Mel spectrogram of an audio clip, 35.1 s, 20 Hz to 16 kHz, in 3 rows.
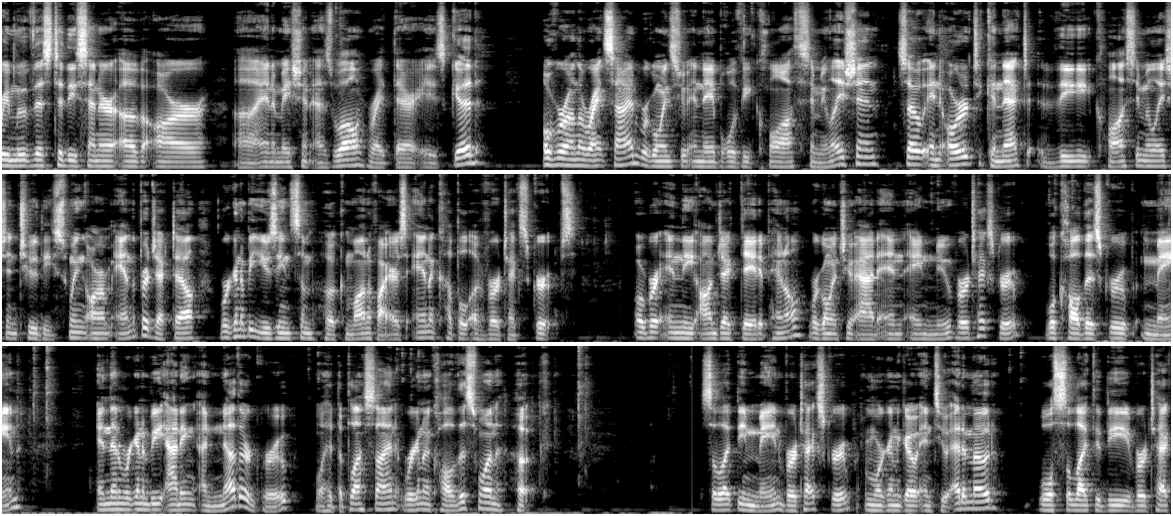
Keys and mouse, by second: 0.0 g, 0.3 y, 3.5 click, 4.9 middle click, 7.3 click, 20.9 click, 22.1 click, 22.2 click, 22.6-23.7 shift+middle drag, 26.4 middle click, 27.3 middle click, 27.4-29.1 middle drag, 28.7 o, 31.9 Tab, 33.4 middle click.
